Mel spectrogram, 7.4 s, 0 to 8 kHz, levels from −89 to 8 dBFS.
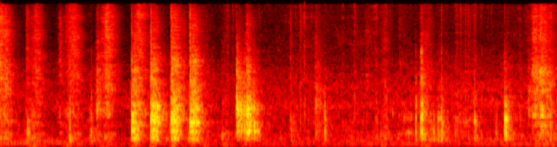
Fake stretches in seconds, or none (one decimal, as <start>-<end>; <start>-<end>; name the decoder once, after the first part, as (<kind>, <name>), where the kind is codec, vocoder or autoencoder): none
